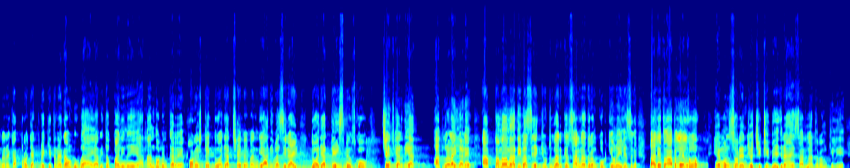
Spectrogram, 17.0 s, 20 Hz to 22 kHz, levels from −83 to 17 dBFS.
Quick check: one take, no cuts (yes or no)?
no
